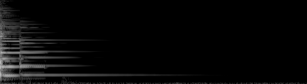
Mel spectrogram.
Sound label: banjo notes A 4; Country; Sampleheads - Whole Lotta Country 1 & 2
